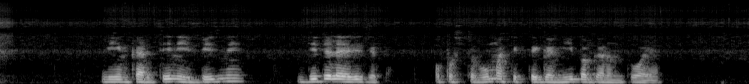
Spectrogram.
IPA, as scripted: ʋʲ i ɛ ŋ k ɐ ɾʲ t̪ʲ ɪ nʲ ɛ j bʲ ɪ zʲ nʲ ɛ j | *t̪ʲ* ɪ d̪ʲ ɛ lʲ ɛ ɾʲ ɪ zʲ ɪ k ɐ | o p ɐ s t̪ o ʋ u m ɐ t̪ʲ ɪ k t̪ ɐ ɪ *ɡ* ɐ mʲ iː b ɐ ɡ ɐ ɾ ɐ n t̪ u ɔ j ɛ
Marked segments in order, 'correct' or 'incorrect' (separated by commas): incorrect, correct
